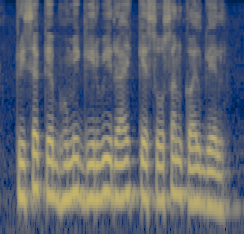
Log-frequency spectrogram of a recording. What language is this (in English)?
Maithili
